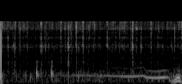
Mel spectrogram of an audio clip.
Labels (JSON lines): {"label": "biophony, cascading saw", "recorder": "HydroMoth"}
